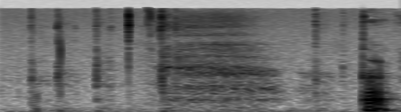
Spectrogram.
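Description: Computer keyboard keystrokes: a run of light clicks with a soft hiss in the middle, followed by a man's voice near the end.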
